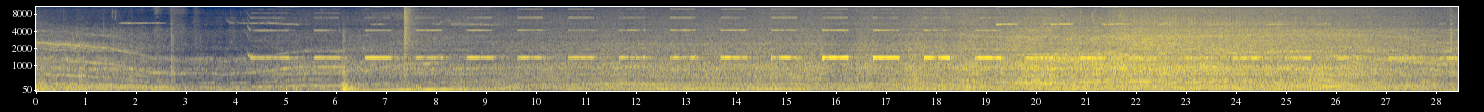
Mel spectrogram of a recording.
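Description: CNG Peterbilt 320 recycling truck pulling away, its engine note falling and fading. Then its backup alarm beeps steadily, about one beep every three-quarters of a second, while the engine grows louder as the truck comes close.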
